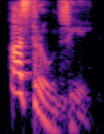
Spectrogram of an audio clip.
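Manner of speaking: loud, scornful jab; disgusted insult. A narrator's reading. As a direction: spit it out in disgust. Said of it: "parlando a schifio". (insulto detto a schifio)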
